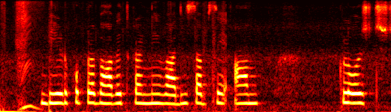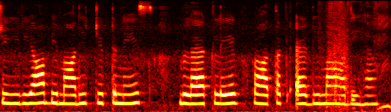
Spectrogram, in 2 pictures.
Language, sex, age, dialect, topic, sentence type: Hindi, male, 25-30, Marwari Dhudhari, agriculture, statement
